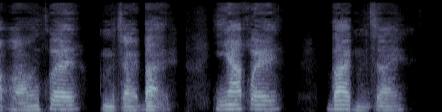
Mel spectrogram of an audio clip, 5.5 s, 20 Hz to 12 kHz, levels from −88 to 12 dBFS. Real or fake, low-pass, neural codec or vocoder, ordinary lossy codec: fake; 10.8 kHz; codec, 44.1 kHz, 2.6 kbps, DAC; AAC, 32 kbps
